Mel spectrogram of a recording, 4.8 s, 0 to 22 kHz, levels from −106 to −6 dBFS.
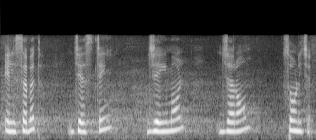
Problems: none marked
